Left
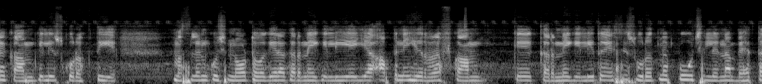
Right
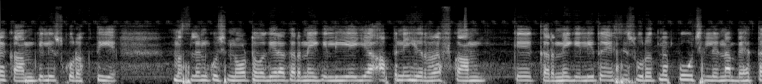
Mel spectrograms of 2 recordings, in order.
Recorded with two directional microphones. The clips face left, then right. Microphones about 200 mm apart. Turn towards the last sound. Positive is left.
turn(degrees=-50)  # may be behind; listen again after turning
